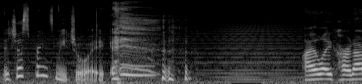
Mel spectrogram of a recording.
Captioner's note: laughs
